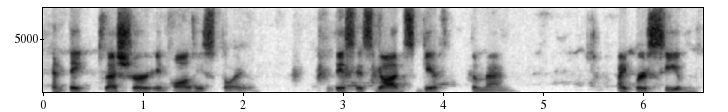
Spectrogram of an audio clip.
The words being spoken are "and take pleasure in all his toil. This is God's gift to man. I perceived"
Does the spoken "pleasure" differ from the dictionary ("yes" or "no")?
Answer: yes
